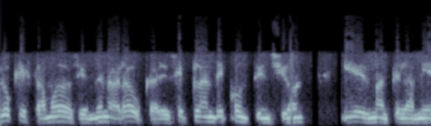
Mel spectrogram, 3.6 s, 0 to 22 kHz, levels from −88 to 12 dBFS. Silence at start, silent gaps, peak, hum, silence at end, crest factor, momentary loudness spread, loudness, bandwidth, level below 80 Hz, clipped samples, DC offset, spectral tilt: 0 s; none; -4 dBFS; none; 0 s; 12 dB; 3 LU; -17 LUFS; 7.8 kHz; -62 dBFS; under 0.1%; under 0.1%; -7 dB/octave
